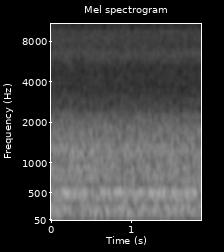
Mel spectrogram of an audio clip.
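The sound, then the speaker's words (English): A steady, low droning roar inside an airplane cabin, played from a video filmed by a passenger in an airplane, constant and fairly loud for the whole stretch, with no voices over it. “From an airplane. This person's in an airplane.”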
